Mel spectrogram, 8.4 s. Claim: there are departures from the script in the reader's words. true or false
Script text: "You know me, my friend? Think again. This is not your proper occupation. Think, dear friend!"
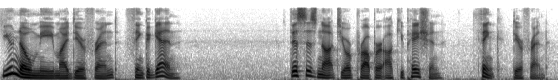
true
